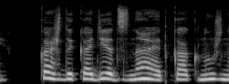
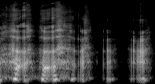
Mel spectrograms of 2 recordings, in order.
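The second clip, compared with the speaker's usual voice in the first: croaking witch laugh; harsh crow-like cackle; cawing cackle. A narrator's reading. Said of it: "каркающий смех".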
